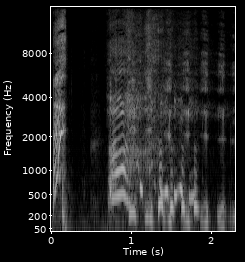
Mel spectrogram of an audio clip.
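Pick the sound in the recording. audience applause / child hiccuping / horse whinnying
child hiccuping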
